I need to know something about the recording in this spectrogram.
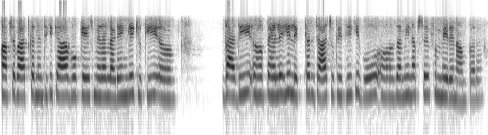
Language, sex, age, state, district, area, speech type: Hindi, female, 18-30, Madhya Pradesh, Jabalpur, urban, conversation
